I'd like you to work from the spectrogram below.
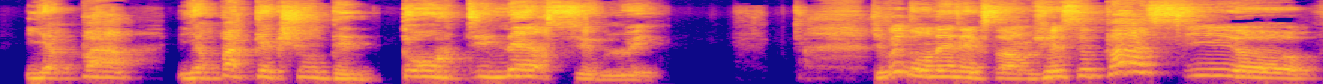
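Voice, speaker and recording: A man's voice: on the high side, pushed and bright, reverberant. A man, preaching and teaching emphatically, often repeating his phrases. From Central Africa. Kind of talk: sermon-like teaching in a religious discussion.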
